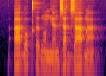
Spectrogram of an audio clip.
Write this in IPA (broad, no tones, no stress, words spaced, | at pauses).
ʔaɠɔkʰɜ ɡɔ̃ɡʲãd͡za d͡zaɓã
